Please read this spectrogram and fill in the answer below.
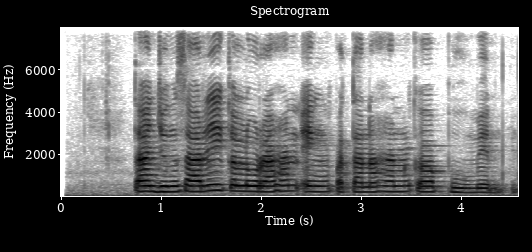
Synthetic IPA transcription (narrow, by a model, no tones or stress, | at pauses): t̪aɲd͡ʒʊŋsaɾikəluɾaɦanʔɪŋpət̪anaɦankəb̥ṳmɪn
